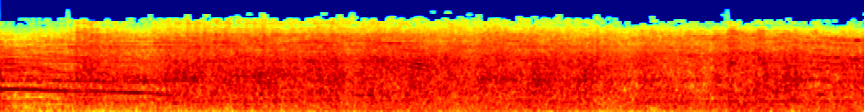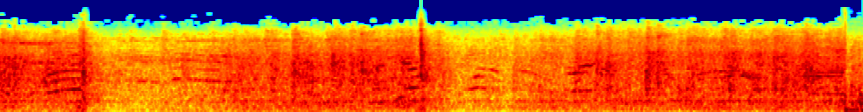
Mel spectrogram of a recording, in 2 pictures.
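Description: Mine-train roller coaster cars running along their track through a dark section of the ride, a steady rattle and rumble with short squeals. The noise dips briefly about seven and ten seconds in.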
